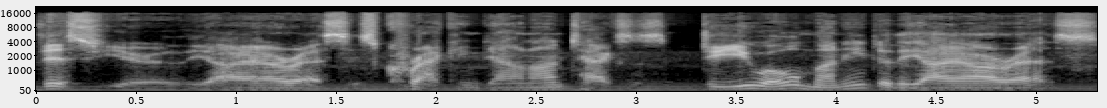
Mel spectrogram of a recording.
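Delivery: mock ominous ad announcer voice. A speaker mimics an IRS warning ad, in a mock-ominous ad voice. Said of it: "I'm going to give that ominous tone".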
